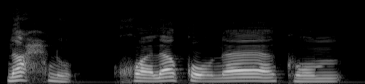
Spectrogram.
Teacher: قاف چونکہ ساکن ہے اور یہ حروف قلقلہ قطب و جد میں سے ہے، اس لیے یہاں پر قلقلہ ہوگا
